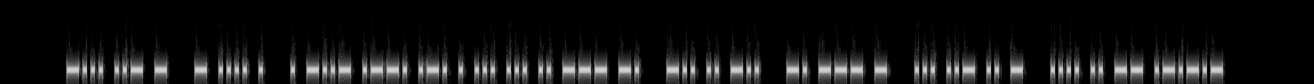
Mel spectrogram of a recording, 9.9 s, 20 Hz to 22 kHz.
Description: Morse code, heard as a keyed tone, about 37 wpm, 700 Hz. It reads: BUT THE EXPRESSION DID NOT SUIT HIM.
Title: Sentences from Top 1600 Words 40wpm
